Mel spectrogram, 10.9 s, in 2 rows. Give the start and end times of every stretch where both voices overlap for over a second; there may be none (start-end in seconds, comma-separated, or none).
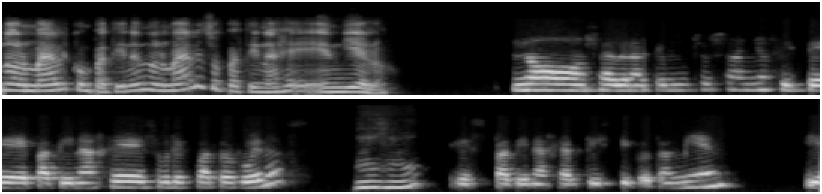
none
